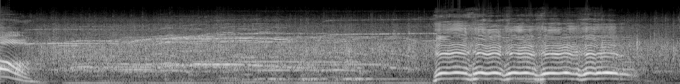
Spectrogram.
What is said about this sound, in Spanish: Un aplauso a Jehová fuerte, aleluya. No se oye el aplauso.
